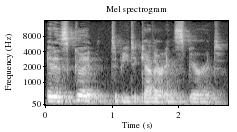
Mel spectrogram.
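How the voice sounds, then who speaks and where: A woman giving a measured, formal welcome and call to worship as a church's religious education director. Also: low voice, fairly even intonation, mellow, reverberant. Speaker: director of religious exploration and seminary student.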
